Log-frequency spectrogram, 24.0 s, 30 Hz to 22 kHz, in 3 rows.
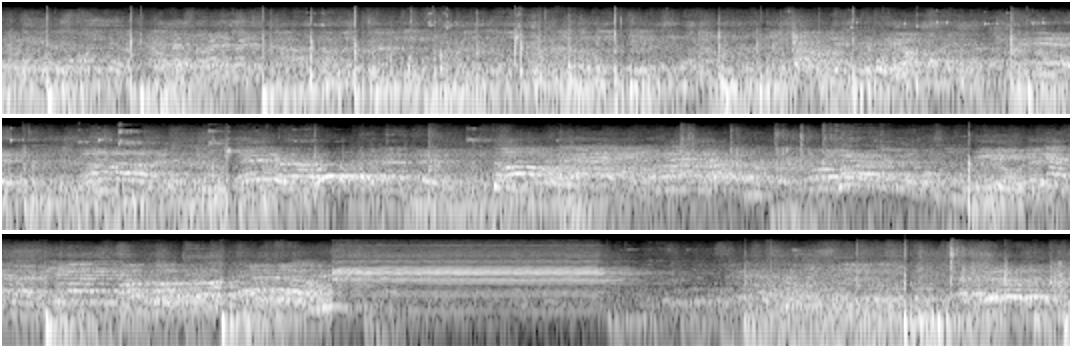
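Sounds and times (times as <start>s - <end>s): players calling out: 0.2s - 24.0s.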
